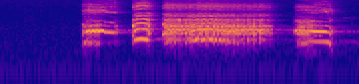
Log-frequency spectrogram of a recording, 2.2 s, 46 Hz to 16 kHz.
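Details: Red junglefowl crowing during decoy trapping of wild junglefowl, 21 March 2020: a loud, hoarse crow in four bursts, two short opening notes, then a long sustained middle note and a clipped final note, over near silence.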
